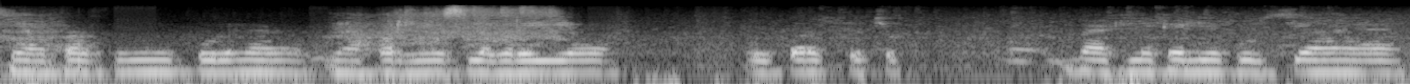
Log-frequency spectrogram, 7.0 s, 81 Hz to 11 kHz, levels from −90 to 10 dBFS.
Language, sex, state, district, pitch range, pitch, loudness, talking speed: Hindi, male, Uttar Pradesh, Shamli, 160-165 Hz, 165 Hz, -16 LUFS, 155 wpm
